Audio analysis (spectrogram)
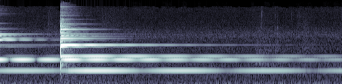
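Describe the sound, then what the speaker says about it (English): A single struck metal gong rings out once near the start, a sharp attack followed by a long, steady shimmering tone that sustains and slowly fades over the rest of the moment, close and fairly loud with no talk. "Gong, not bell,"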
